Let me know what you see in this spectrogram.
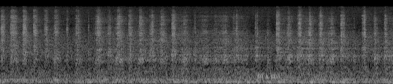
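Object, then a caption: Graphite pencil on a paper sheet. A black graphite pencil scratches continuous zigzag scribbles across a flat white drawing paper sheet. Bright, hissy strokes repeat in a quick, uneven rhythm of about three per second, with a soft low rumble underneath.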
